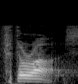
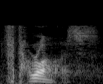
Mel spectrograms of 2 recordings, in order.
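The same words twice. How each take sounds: First: Phthros clipped fast, fth run together; crisp pronunciation demo. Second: Phthros with fth cluster sounded out slowly; slow pronunciation demo. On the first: Teacher repeating the Greek word for the class, crisper. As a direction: say Phthros briskly. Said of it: "You got that?". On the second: Teacher modelling the Greek word for the class, slow. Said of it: "let's try to pronounce those". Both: Shown as a demonstration.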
